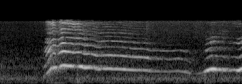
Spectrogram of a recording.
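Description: A young child's single long, high-pitched vocal call about half a second in, jumping up quickly and then sliding slowly down in pitch for about a second and a half.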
